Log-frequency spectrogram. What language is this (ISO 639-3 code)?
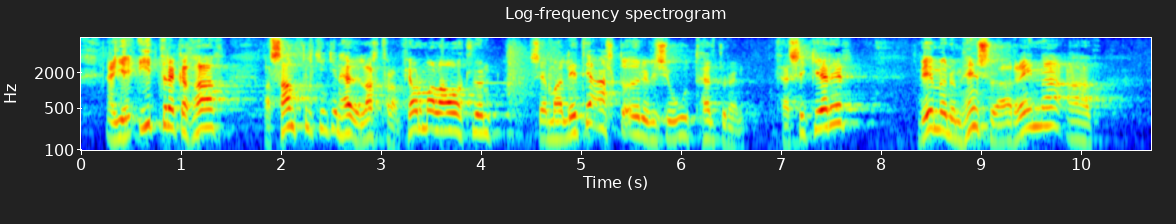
isl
